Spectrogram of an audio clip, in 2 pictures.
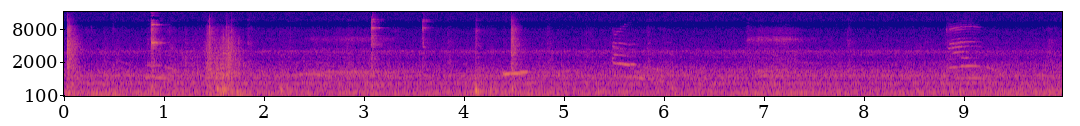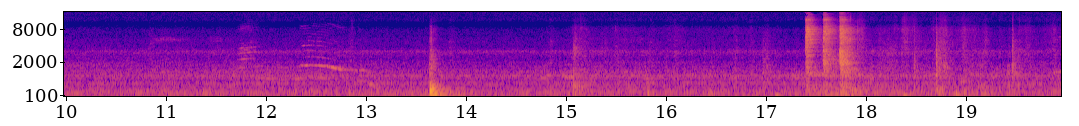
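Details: Hungry rescued kittens surround their keeper while food is prepared, begging with short, thin, sparse meows every few seconds against a quiet indoor background with occasional clicks and knocks.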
